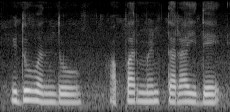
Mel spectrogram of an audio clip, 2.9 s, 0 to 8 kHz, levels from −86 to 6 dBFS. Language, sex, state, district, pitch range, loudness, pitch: Kannada, female, Karnataka, Bangalore, 175-195 Hz, -18 LUFS, 185 Hz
